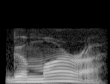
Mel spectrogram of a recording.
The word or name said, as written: Gemara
